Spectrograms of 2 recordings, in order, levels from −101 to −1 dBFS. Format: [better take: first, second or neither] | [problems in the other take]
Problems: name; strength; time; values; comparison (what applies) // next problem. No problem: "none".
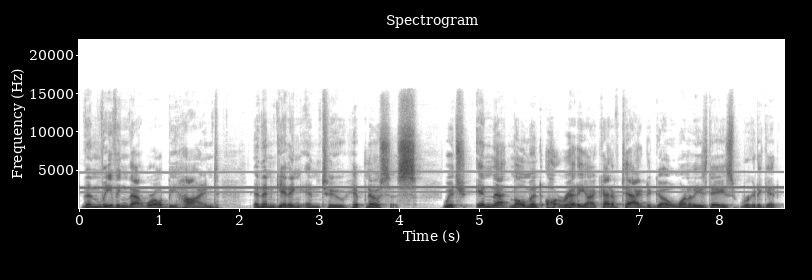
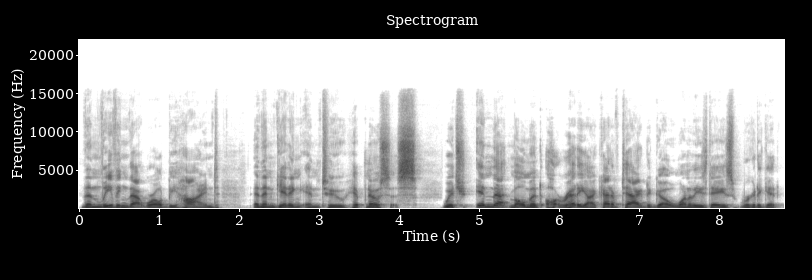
second | high-pitched whine; noticeable; throughout; 3 kHz, 15 dB below the speech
